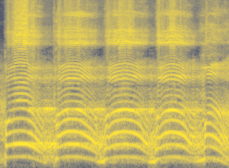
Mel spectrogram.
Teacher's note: त्यांचा उच्चार करत असताना आपले ओठाला ओठ लागल्याशिवाय उच्चार होत नाही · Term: ओष्ठे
